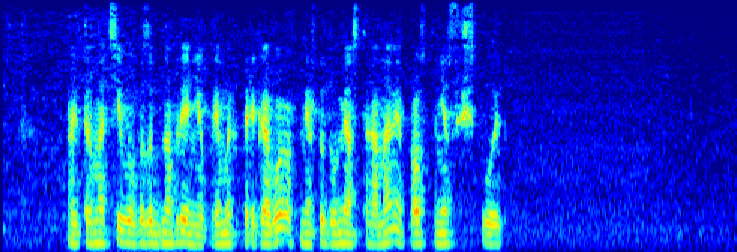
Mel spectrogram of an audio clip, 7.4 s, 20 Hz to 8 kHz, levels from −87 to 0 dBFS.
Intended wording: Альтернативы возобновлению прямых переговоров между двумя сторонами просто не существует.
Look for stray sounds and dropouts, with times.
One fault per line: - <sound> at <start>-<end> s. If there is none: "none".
none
